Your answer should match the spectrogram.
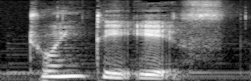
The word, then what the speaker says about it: twentieth: 例如，二十是 twenty，t w e n t y 有两个音节，而第二十则是 twentieth，t w e n t i。 e t h twentieth 比 twenty 多出一个音节，这细微之处常常因为发音迅速念过而造成学生的盲点。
